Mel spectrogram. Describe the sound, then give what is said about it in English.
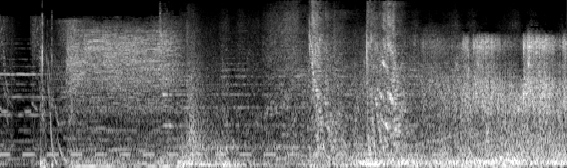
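Sci-fi starship phaser fire in a space battle, with the beams reflected back by an enemy shield: a dense, loud, continuous wash of roaring blasts, swooshes and crashing booms that swells slightly toward the end. “Firing phaser one.”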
